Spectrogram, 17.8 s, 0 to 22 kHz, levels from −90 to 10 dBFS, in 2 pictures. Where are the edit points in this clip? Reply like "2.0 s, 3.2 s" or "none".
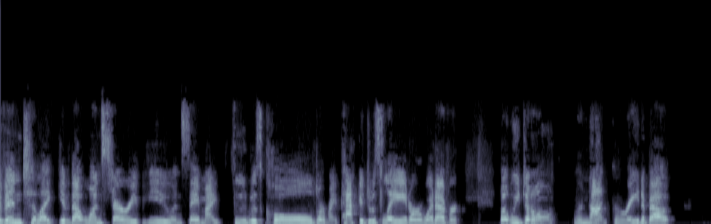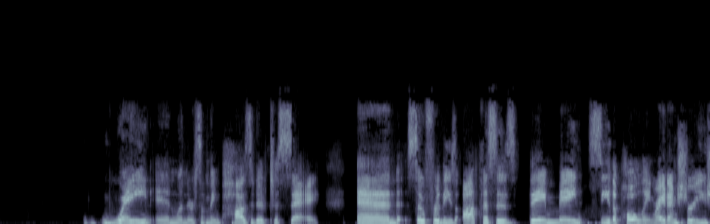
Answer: none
